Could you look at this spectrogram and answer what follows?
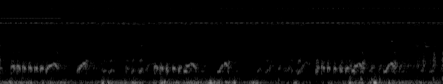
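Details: White-breasted waterhen during bird trapping, uttering a string of rough, rising croaks in irregular bursts, partly masked by low rumbling and thudding noise.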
